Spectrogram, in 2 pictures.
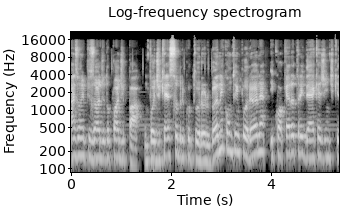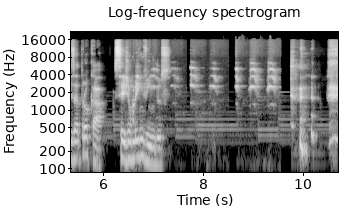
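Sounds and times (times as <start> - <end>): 
speech: 0.0 - 7.4
small bird chirping and squawking: 6.8 - 9.6.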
